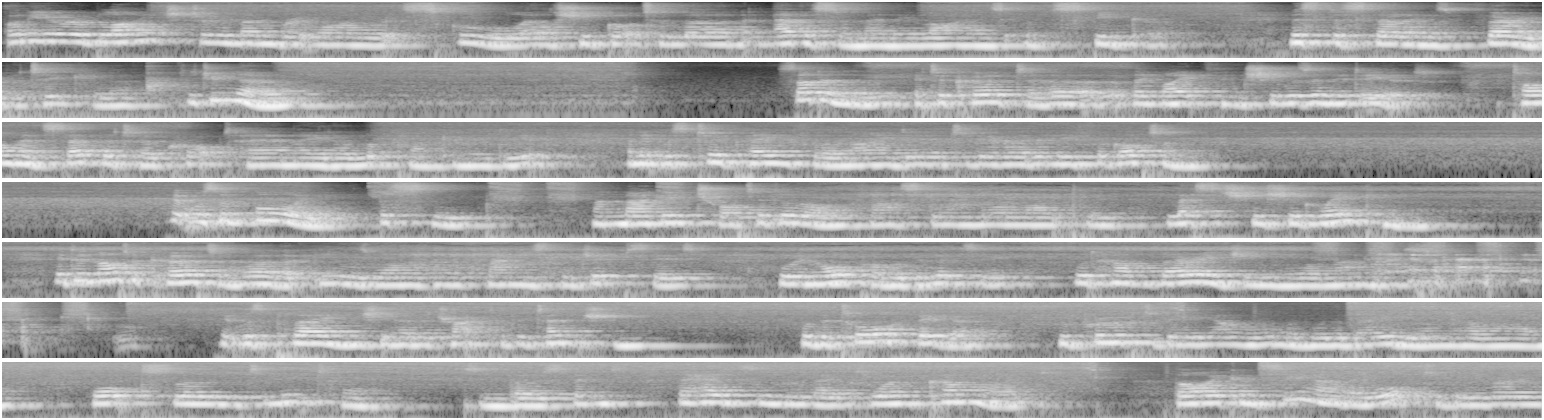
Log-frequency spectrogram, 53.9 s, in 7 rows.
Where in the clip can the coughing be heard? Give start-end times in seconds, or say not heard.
37.6-39.2.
